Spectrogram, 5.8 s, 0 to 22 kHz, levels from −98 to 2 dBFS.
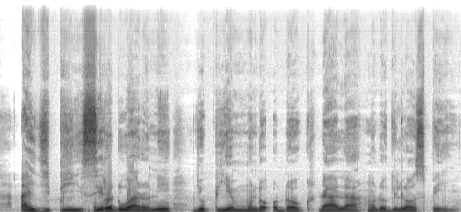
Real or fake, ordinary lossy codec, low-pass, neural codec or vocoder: fake; none; none; vocoder, 44.1 kHz, 128 mel bands every 256 samples, BigVGAN v2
